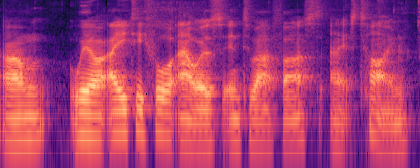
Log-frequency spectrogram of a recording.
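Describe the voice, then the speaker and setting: With a British accent, a man speaks at a fairly low pitch with ordinary pitch variation. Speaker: podcast co-host. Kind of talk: casual video diary chat.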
